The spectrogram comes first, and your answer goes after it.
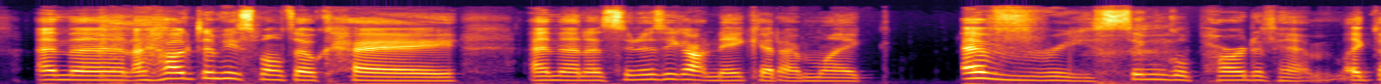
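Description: The pitch varies in an ordinary way, and the delivery is fairly quick. The background is silent on a very clean recording. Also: woman. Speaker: adult performer and model. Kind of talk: casual chat. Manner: animated, talks fast.

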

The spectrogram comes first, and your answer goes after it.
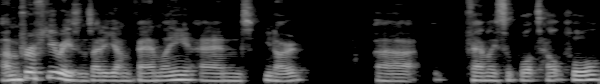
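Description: A man with an Australian accent speaks at medium pitch and a moderate pace, with ordinary pitch variation and long, frequent pauses. His tone is dark, mellow and somewhat breathy, set against a quiet background. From Australia, Melbourne. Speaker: whisky distillery founder. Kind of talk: interview.

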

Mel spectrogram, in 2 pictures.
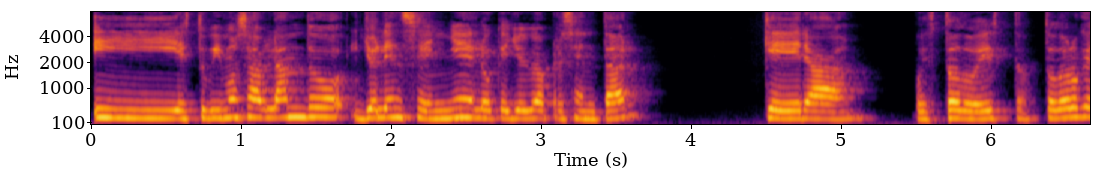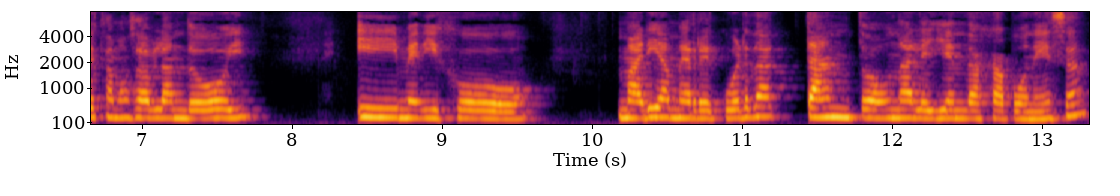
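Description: At a fairly slow pace, a woman speaks with fairly high pitch, monotone, flat intonation and very even loudness, in a very clean recording with a silent background. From Cádiz, Andalusia, Spain. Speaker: architect, BIM coordinator. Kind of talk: personal testimony interview. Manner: hesitant, many fillers.

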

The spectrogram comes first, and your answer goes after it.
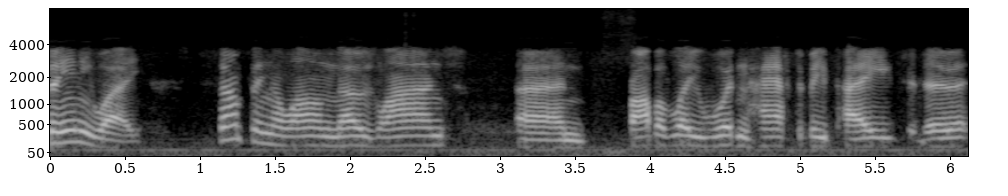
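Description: This man has an unremarkable speaking voice, fairly high in pitch, delivered at a moderate pace with ordinary pitch variation. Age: 50s. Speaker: furniture manufacturing business owner. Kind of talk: radio call-in.

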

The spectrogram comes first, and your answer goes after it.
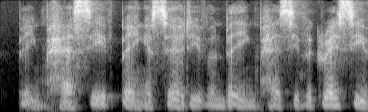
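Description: A woman with an Australian accent and a fairly low pitch, on a very clean recording with a silent background. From Australia, Sydney. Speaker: unconscious bias speaker and author. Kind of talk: interview. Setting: in person across a table.

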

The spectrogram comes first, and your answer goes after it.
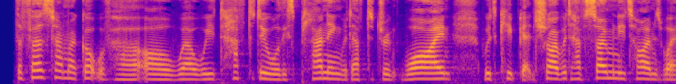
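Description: A woman speaks at a moderate pace with a London accent and fairly even intonation. The recording is very clean, with a silent background. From East London, England. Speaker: interview guest sharing personal story. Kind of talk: personal testimony interview.

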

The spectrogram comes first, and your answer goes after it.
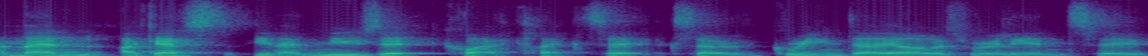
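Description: A man speaks with a bright, sharp tone and a fairly low pitch. His intonation stays monotone and flat, with an English Midlands accent. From England, Northamptonshire (Kettering). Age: 30s. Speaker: business founder. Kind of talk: interview.

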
